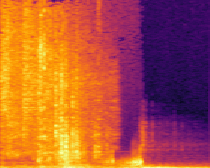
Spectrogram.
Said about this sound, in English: sneaking in through the patio door of our Sting House in Riverside County, California.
